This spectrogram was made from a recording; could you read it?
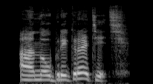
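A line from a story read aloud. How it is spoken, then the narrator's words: Barked from above. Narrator (Russian): Гаркнули надо мной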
